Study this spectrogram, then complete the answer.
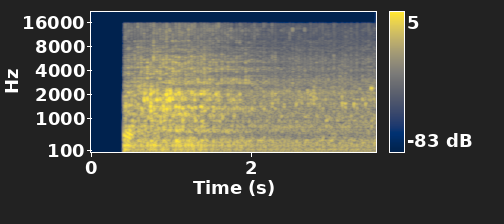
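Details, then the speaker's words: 1987 Isuzu Panther diesel at idle after tuning and additive treatment: steady, even clatter with no stumbles, smoother with less vibration than before. "Iya halus ya suaranya halus toh getarannya juga kurang toh"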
